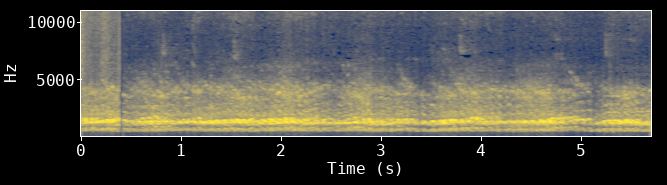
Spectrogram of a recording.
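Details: Many mountain frogs calling together at a hillside pond after a rain that barely wet the ground; massed croaking forms a continuous, churning wall of sound, with one brief click near the start.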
